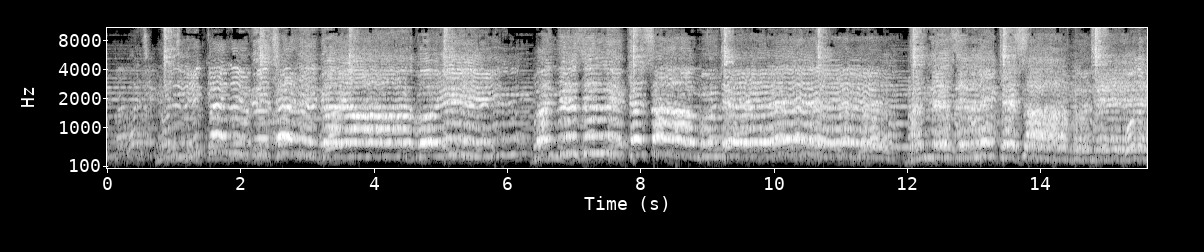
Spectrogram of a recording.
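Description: Voices singing a ghazal, with long held and bending notes, accompanied by a hand-held tambourine that is struck and jingled now and then.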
